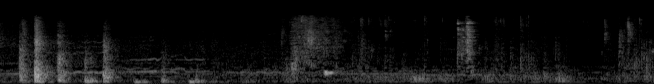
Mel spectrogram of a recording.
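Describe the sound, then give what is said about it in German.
Tea pours and splashes unevenly for several seconds, with gurgling bursts and light clatter, as it spills over into a bed. No one speaks. “Trinken wir endlich unseren Tee. Ich gieße ein.”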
